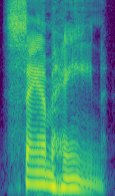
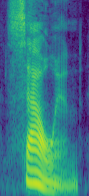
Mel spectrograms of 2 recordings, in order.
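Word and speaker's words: Samhain: Satanic holidays how about Sam Hayne or if you want to pronounce it properly it is sin if you spend enough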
